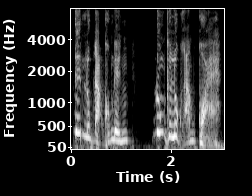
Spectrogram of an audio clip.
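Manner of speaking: cursing the bad luck, rising high; grumbling curse that flares up; annoyed cursing. Old Thoạt cursing the intruder who ruined his hand, irritated. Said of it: "Lão bực bội, vứt bài xuống, mặt cau có".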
